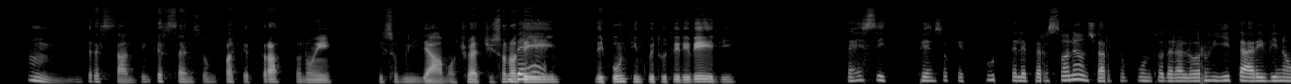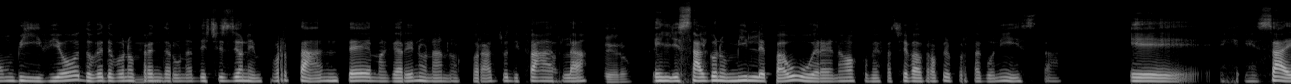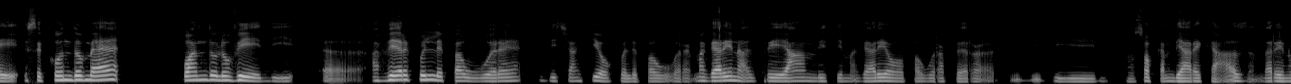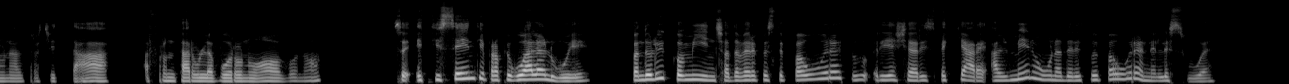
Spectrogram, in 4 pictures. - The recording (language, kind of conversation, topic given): Italian, podcast, Quale film ti fa tornare subito indietro nel tempo?
- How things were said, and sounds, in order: none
